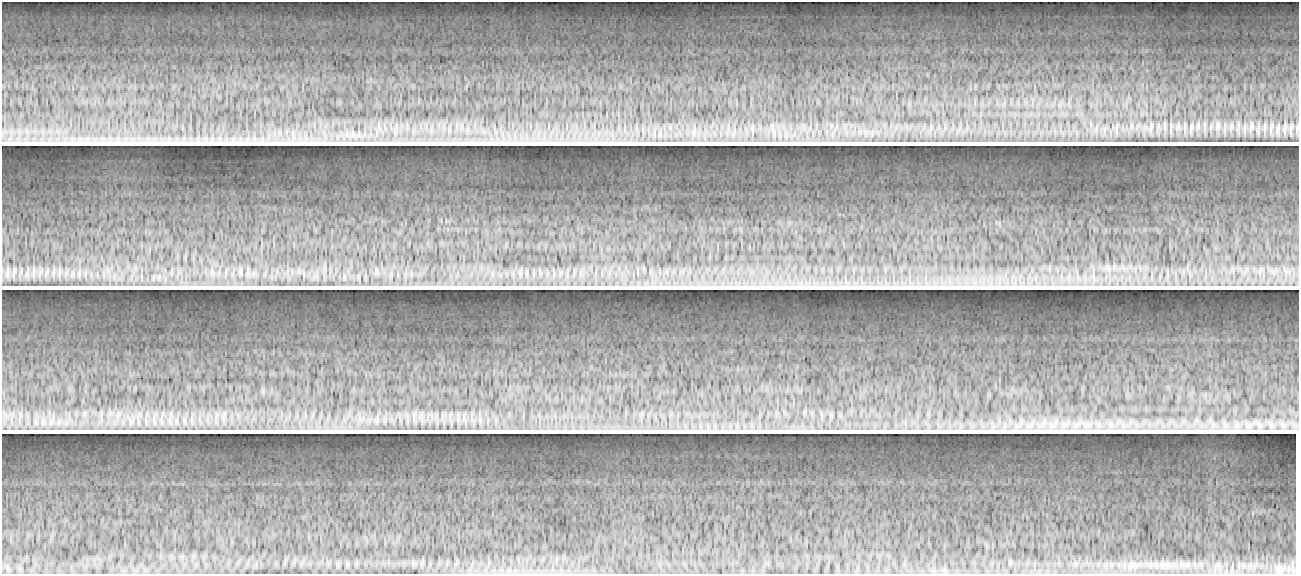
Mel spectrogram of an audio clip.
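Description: Supermoto motorcycle doing a burnout: the engine is held at high revs while the rear tyre spins against the floor. The sound stays loud and steady, with the revs wavering and briefly dropping and picking back up about ten seconds in.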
